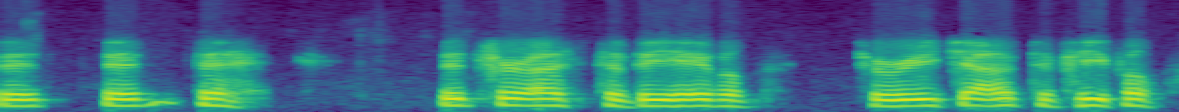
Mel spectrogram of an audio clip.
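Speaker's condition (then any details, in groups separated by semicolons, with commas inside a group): Parkinson's disease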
